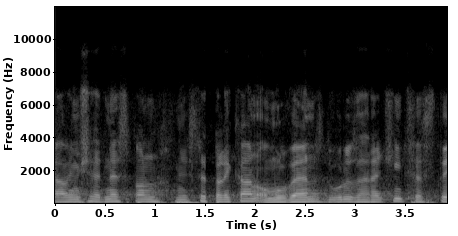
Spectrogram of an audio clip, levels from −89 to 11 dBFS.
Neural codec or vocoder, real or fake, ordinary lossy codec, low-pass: none; real; Opus, 16 kbps; 7.2 kHz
